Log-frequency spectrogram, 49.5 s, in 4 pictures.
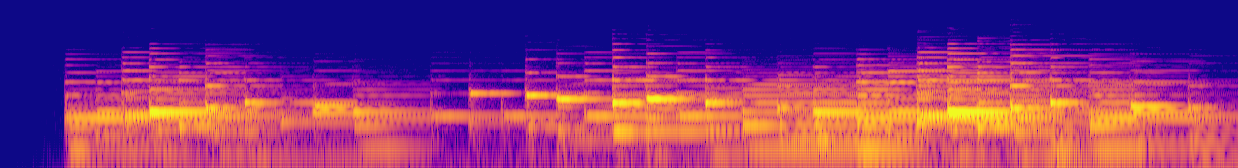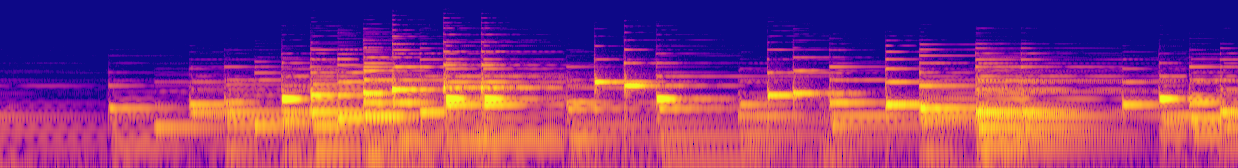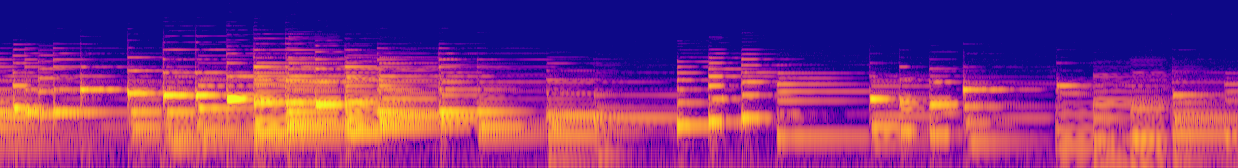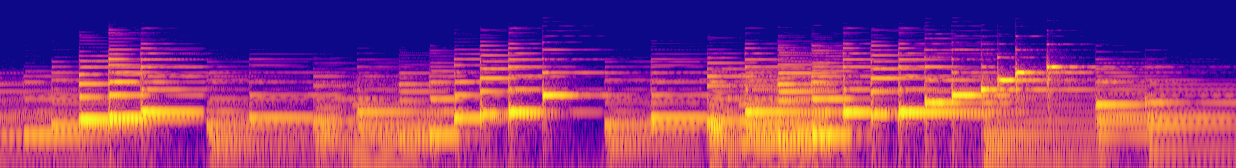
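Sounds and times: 
classical piano sonata: 0.5s - 49.4s.

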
